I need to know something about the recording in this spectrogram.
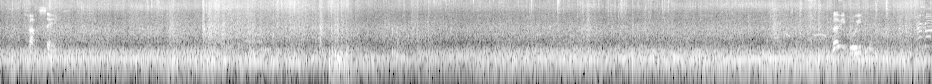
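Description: A tank engine rumbles steadily and its tracks clank.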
